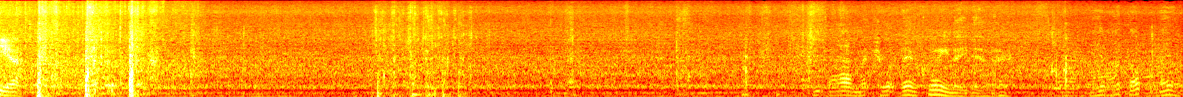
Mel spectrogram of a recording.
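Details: Massive honey bee swarm found in a backyard being captured and moved into a hive: a steady low droning hum with a wavering tone, broken by sharp knocks and clatter early on, and men talking in the background.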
